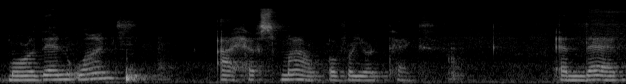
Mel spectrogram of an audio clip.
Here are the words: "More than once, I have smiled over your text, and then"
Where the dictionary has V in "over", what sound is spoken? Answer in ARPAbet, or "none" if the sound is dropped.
V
